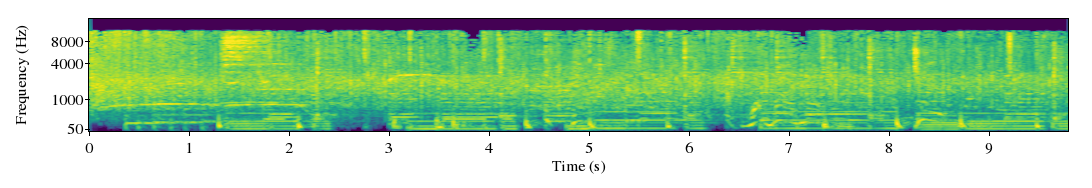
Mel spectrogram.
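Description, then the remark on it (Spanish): A studio audience on a TV set claps steadily for about ten seconds for guest Amarna Miller, a dense, continuous wash of applause with a few sharper claps standing out, while voices talk and call out over it. “Tengo que pedir un aplauso para Amarna Miller.”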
